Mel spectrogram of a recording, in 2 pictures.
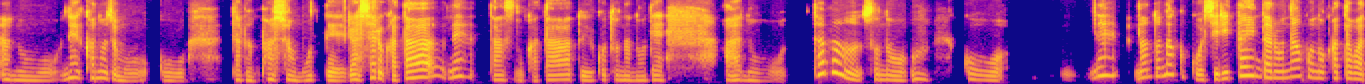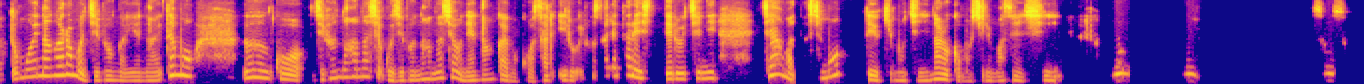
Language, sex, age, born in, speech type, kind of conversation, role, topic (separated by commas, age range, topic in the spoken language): Japanese, female, 50-54, Japan, conversation, advice, advisor, 愛情表現の仕方が違って寂しさを感じるとき、どう伝えればよいですか？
